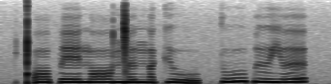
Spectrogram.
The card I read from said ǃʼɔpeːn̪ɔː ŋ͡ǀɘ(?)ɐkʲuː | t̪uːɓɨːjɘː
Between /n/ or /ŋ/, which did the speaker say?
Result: ŋ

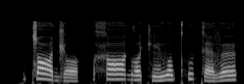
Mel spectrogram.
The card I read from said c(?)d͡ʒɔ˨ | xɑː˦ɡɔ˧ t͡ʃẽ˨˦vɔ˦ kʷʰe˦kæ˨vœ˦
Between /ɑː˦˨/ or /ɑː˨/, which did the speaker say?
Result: ɑː˦˨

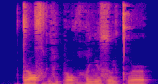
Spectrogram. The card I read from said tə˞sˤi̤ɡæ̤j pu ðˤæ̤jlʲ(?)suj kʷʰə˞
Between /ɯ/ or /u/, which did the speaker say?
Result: u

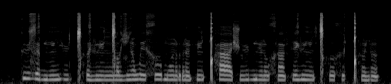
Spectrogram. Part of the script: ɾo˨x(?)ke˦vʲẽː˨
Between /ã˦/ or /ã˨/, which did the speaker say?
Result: ã˨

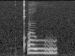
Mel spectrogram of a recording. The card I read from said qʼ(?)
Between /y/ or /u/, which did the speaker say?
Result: u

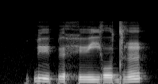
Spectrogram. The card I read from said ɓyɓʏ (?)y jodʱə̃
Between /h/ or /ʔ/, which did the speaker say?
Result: h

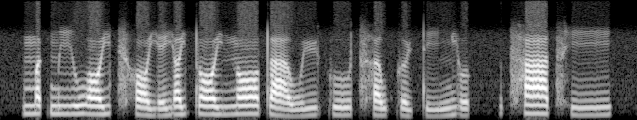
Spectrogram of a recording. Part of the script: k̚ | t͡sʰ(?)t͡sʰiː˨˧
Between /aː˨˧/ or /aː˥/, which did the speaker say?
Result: aː˥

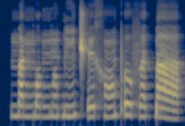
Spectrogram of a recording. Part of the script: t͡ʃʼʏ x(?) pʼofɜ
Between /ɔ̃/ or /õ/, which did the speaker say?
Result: ɔ̃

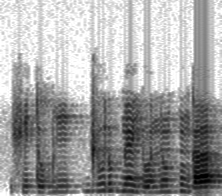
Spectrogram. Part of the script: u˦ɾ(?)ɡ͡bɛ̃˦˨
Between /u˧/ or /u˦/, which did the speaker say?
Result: u˦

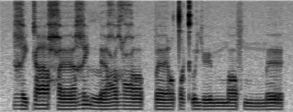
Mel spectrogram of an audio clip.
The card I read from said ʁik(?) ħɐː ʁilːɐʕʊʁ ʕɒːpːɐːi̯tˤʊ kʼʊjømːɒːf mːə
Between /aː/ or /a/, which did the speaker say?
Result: aː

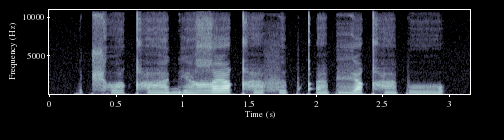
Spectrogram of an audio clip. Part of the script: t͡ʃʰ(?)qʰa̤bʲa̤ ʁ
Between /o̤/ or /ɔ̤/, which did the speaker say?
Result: ɔ̤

